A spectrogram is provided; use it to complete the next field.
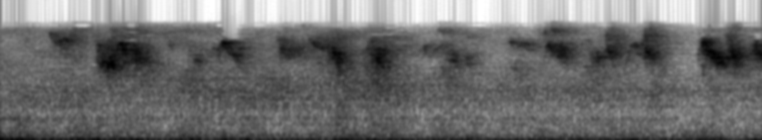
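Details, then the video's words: Morning chirping of sparrows at a window-mounted feeder used for year-round feeding; lively, tumbling chirps follow each other closely for the whole stretch, with a low hum beneath. "Воробьи в кормушке - Утро"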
